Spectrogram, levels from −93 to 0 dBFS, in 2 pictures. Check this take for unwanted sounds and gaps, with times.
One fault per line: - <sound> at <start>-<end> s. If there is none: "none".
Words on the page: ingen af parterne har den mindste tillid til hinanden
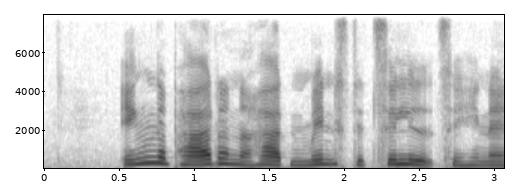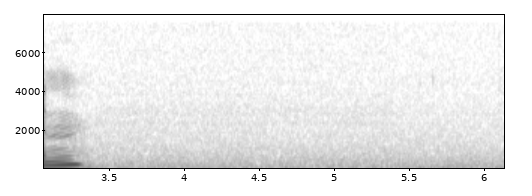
none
